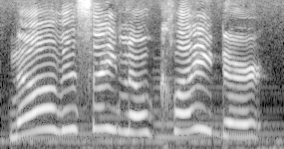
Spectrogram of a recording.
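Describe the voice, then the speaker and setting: Woman playing a high-pitched, folksy junior detective. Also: expressive, takes it slowly, music in the background, full character voice. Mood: urgent, wary. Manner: folksy, deferential, wide-eyed. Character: bumbling, eager, folksy junior police detective named Barney. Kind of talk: audio drama acting.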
